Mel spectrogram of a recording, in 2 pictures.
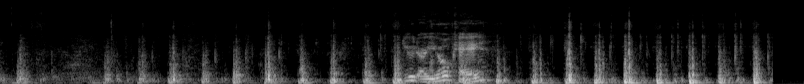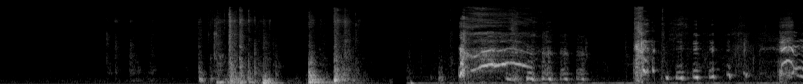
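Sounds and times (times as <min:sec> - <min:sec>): fast run of sharp knocks: 0:01.0 - 0:07.8.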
